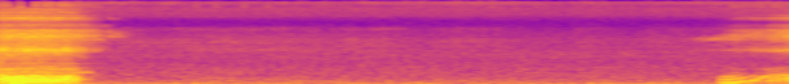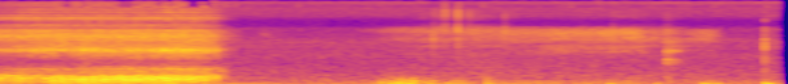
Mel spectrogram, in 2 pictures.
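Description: Rough, fluttering breaths about five seconds apart with quiet gaps. Snoring.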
